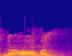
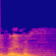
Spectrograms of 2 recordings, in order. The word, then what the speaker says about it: Naaman: The proper pronunciation of his name is Naaman. You probably would rather I'd say Naaman. That's our English way of saying it.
